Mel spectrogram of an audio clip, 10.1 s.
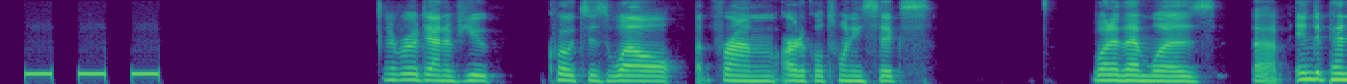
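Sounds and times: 
phone line beeps after a caller hangs up: 0.2 - 1.2
speech: 2.9 - 7.0, 8.2 - 10.0.

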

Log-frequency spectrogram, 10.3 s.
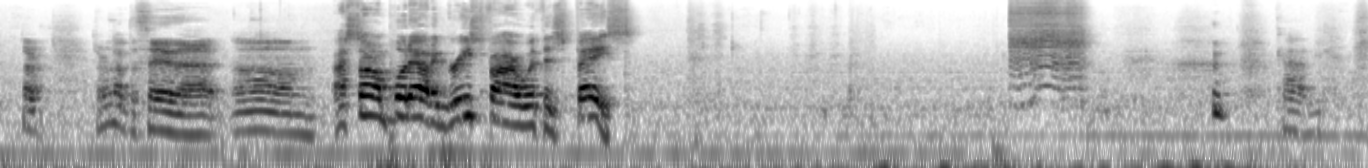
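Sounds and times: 
low hum: 0.0 - 10.2
speech: 1.0 - 4.8
old chair creaking: 7.6 - 8.3.

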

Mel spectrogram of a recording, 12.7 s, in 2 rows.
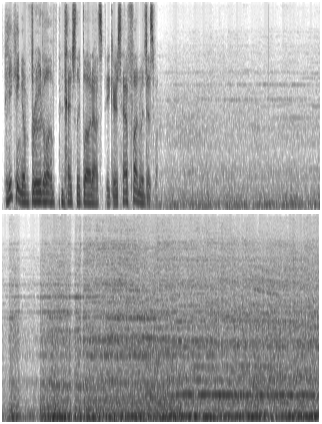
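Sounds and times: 
speech: 0.1 - 3.5
roller coaster train rattling on rickety tracks: 3.1 - 12.7.

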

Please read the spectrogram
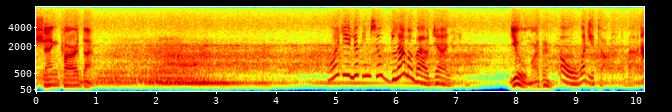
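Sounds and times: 
speech: 0.1 - 1.2, 5.0 - 7.1, 7.9 - 10.1
huge private two-engine propeller plane in flight: 1.0 - 4.9.

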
